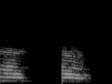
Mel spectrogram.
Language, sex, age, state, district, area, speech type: Odia, female, 60+, Odisha, Jharsuguda, rural, conversation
